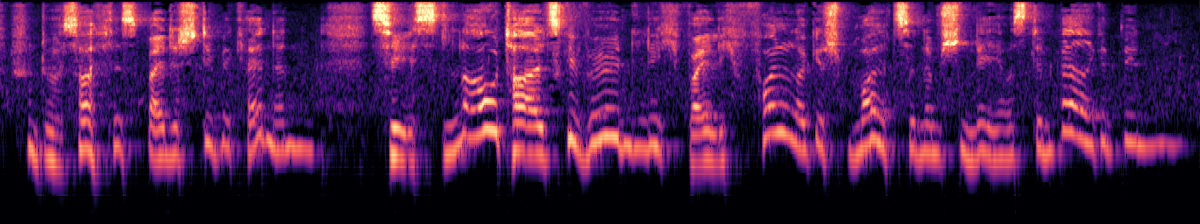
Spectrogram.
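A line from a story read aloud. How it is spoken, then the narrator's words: Giggling. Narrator (German): kicherte der Bach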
